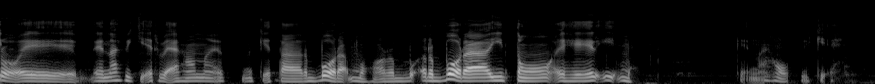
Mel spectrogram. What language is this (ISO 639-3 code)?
cte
